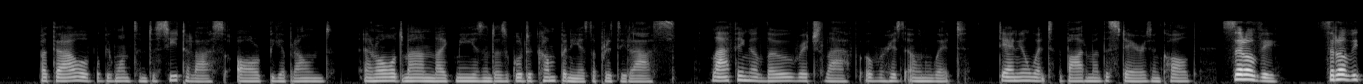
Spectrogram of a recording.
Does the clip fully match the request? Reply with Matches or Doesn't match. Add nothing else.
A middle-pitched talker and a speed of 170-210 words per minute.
Matches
